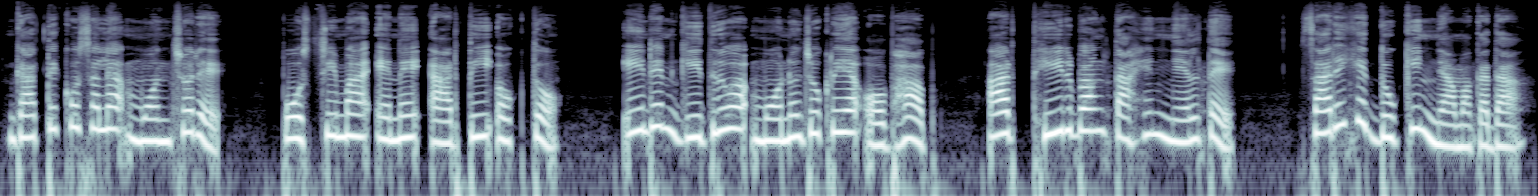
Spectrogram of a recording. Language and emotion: Santali, sad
